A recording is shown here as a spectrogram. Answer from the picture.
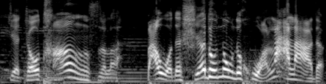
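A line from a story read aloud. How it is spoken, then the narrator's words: Roaring big father. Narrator (Chinese): 大块头的熊爸爸咆哮起来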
